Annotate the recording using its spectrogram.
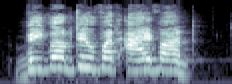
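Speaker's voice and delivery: put-on German accent. Acting out a professor in a retold story, in a German accent. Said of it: "I don't know why he's German now".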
